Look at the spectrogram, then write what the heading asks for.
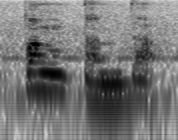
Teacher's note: the first syllable has the accent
